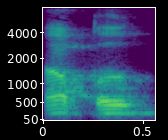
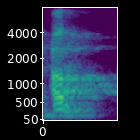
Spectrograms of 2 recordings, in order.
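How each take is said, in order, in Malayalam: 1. അവസാന വ്യഞ്ജനം ചെറിയൊരു കുതിപ്പോടെ വിടുന്നു. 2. അവസാന വ്യഞ്ജനം ഒട്ടും വിടാതെ പിടിച്ചു നിർത്തുന്നു. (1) "ഖാഫ് സുക്കൂൻ" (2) "അവിടെ പിൻവലിക്കാതിരുന്നാൽ അക് എന്നേ വരുള്ളൂ"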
